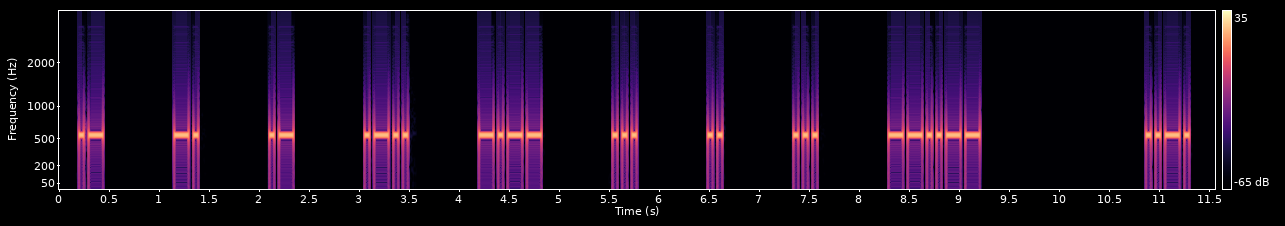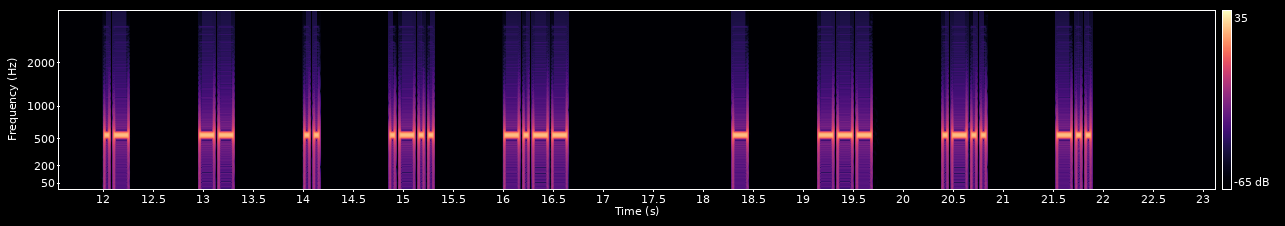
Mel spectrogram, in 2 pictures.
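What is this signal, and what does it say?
Morse code, heard as a keyed tone, about 25 wpm, spaced as for 10 wpm, 550 Hz. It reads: ANALYSIS, FAMILY TOLD
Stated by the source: Morse code news headlines practice transmission.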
